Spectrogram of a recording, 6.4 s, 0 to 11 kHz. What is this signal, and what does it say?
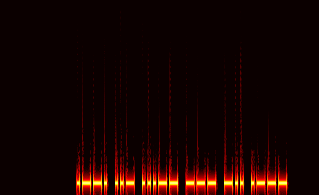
Morse code, heard as a keyed tone, about 22 wpm, 700 Hz. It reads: PU3ODJ
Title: DXCC-100 Call Signs - 6 Characters - Repeated 3x - 22wpm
